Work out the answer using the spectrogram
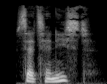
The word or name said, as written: SATANIST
